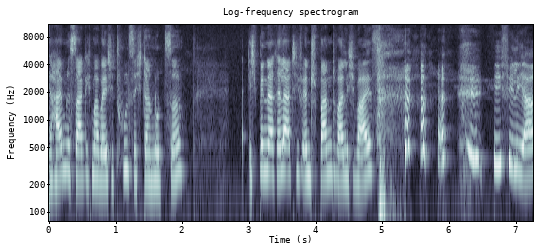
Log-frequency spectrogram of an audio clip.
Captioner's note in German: Gelächter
